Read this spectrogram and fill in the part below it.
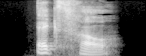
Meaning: ex-wife
- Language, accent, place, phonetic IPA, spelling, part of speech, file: German, Germany, Berlin, [ˈɛksˌfʀaʊ̯], Exfrau, noun, De-Exfrau.ogg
